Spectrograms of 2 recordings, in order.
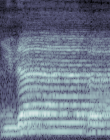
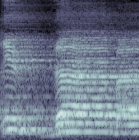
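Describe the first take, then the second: First: The middle consonant is short and single. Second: The middle consonant is held long and doubled. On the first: It means a lie. "boleh bacanya dengan takhfif, nggak pakai syiddah" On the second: It means accusing one another of lying. "Bitasydid boleh juga"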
